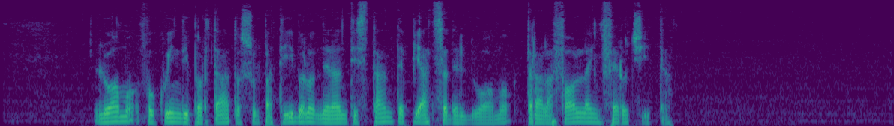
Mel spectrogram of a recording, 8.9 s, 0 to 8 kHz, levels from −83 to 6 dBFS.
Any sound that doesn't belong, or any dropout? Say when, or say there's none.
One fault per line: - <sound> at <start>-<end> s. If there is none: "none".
none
